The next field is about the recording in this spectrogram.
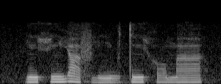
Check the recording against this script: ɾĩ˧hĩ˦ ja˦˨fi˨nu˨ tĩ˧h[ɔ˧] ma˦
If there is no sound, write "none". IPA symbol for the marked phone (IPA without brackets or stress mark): ɔ˧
